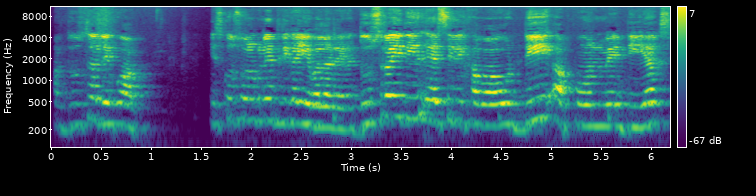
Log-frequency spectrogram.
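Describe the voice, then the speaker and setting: A woman's voice: on the high side, steady tone, moderate pace, warm tone, distant mic. Teacher woman, echoey room. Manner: explains step by step and asks rhetorical questions. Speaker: chemistry teacher. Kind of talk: classroom lecture.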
